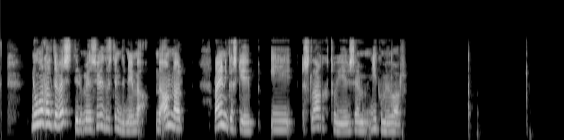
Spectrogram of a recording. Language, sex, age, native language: Icelandic, male, 18-19, Icelandic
